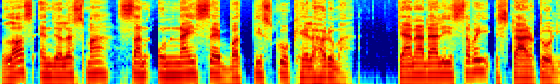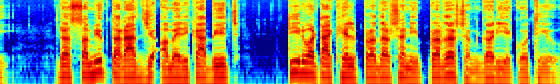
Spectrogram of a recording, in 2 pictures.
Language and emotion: Nepali, neutral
